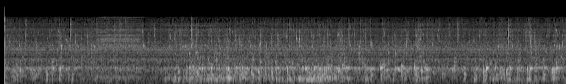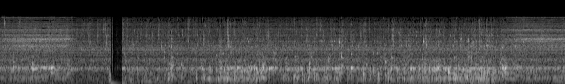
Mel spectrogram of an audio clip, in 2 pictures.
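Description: Underwater bubbling and rushing from a scuba diver's breathing through the regulator, with a short hiss about every six seconds. The sound drops out for an instant a little past the middle.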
